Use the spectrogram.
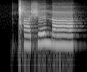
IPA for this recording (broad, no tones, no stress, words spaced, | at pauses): ǁaʃɛ na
